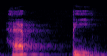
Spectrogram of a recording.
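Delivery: Happy in two detached beats, "hap - pee"; split into syllables. Shown as a demonstration. Teacher repeats for students that it has two syllables, happy split. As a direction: break happy with a clear gap after the first syllable. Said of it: "देखो दो syllable है".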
